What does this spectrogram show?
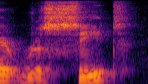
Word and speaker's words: receipt: do I need my receipt to return these gloves yeah receipt with that silent P okay stop associating with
